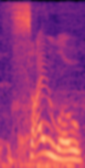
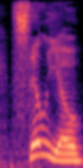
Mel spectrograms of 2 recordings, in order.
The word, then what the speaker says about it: Sileo: bit late but a new city alternative called silo it's actually pronounced salut I'm just kidding school start confirmed that it's actually silly oh I know kind of a silly name but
